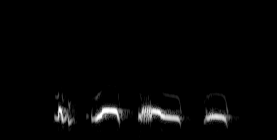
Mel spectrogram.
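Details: Loud calling of a young male spotted dove kept as a cage bird: four low, mellow coos. A short first note is followed by two longer, drawn-out coos and a final shorter one, with no background noise.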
